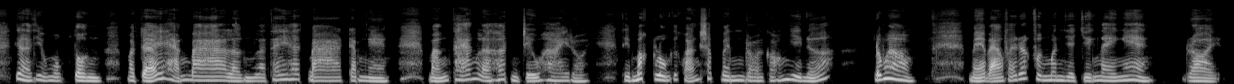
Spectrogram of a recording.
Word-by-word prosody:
với 250 Hz, -, +3 dB
lại 180 Hz, -, +2 dB
ví -, -, -3 dB
dụ 190 Hz, -, -1 dB
1 170 Hz, -2 st, -3 dB
tuần 165 Hz, -4 st, +3 dB, 0.3 s
mà 185 Hz, -, 0 dB
trễ 170 Hz, +11 st, +5 dB
hạn 230 Hz, -5 st, 0 dB
3 185 Hz, -1 st, +2 dB
lần 155 Hz, -1 st, 0 dB
là 155 Hz, -, -2 dB
thấy 210 Hz, +8 st, -2 dB
hết 235 Hz, 0 st, -2 dB
300.000, 165 Hz, -2 st, -1 dB, 0.4 s
mà 160 Hz, -2 st, +2 dB
tháng 225 Hz, +4 st, +1 dB
là 170 Hz, -9 st, +1 dB
hết 220 Hz, +6 st, -2 dB
một 175 Hz, -, -2 dB
triệu 155 Hz, +1 st, +2 dB
hai 175 Hz, -2 st, -2 dB
rồi 145 Hz, -2 st, -2 dB, 0.3 s
thì 180 Hz, -, -1 dB
mất 240 Hz, +5 st, +2 dB
luôn 200 Hz, -3 st, +5 dB
cái 220 Hz, -, -7 dB
khoản -, -, -1 dB
shopping 205 Hz, -7 st, -1 dB
rồi 170 Hz, -3 st, -3 dB
còn 170 Hz, +1 st, -5 dB
cái 215 Hz, -, +2 dB
gì 170 Hz, -, +2 dB
nữa, 160 Hz, -, 0 dB, 0.5 s
đúng -, -, +5 dB
hông? 215 Hz, -, +5 dB, 0.6 s
Mẹ 155 Hz, 0 st, +3 dB
bạn 155 Hz, 0 st, +4 dB
phải 185 Hz, +3 st, -3 dB
rất 265 Hz, +2 st, +1 dB
phân 200 Hz, -4 st, 0 dB
minh 195 Hz, -1 st, +1 dB
về 170 Hz, -2 st, 0 dB
chuyện 165 Hz, +3 st, -2 dB
này 170 Hz, -2 st, +1 dB
nghe, 190 Hz, -2 st, +2 dB, 0.4 s
rồi. 155 Hz, -4 st, +1 dB
180 Hz, 230 wpm, -21 LUFS, 165-205 Hz, 0.6 s, trễ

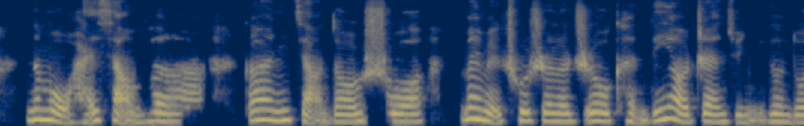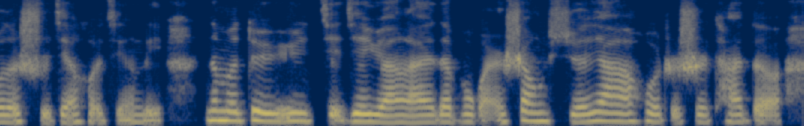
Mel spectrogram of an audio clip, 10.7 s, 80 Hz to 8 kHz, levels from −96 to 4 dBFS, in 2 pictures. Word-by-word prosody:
那 230 Hz, -, +2 dB
么 230 Hz, -3 st, +6 dB
我 -, -, +1 dB
还 -, -, -1 dB
想 215 Hz, -6 st, +1 dB
问 200 Hz, -1 st, +1 dB
啊， -, -, -5 dB, 0.4 s
刚 220 Hz, +2 st, +2 dB
才 230 Hz, -, +5 dB
你 225 Hz, -, +4 dB
讲 225 Hz, -, -1 dB
到 180 Hz, +1 st, 0 dB
说 185 Hz, -1 st, -1 dB, 0.2 s
妹 250 Hz, +1 st, +5 dB
妹 215 Hz, -, +4 dB
出 210 Hz, -, 0 dB
生 200 Hz, -1 st, 0 dB
了 190 Hz, 0 st, 0 dB
之 200 Hz, -, +1 dB
后， 195 Hz, -, +2 dB
肯 200 Hz, +2 st, -5 dB
定 220 Hz, +2 st, +1 dB
要 235 Hz, -6 st, +4 dB
占 185 Hz, 0 st, -1 dB
据 175 Hz, -, -6 dB
你 210 Hz, +4 st, -7 dB
更 185 Hz, -2 st, -2 dB
多 170 Hz, 0 st, -1 dB
的 170 Hz, 0 st, 0 dB
时 -, -, -5 dB
间 -, -, -3 dB
和 -, -, -6 dB
精 -, -, -7 dB
力。 -, -, -5 dB, 0.2 s
那 220 Hz, -, +1 dB
么 215 Hz, -1 st, +4 dB
对 205 Hz, -1 st, +4 dB
于 200 Hz, 0 st, +1 dB
姐 -, -, -3 dB
姐 190 Hz, 0 st, +4 dB
原 170 Hz, -1 st, +2 dB
来 170 Hz, +1 st, +1 dB
的 175 Hz, 0 st, 0 dB
不 180 Hz, -, -5 dB
管 185 Hz, -, -4 dB
是 185 Hz, -, -2 dB
上 200 Hz, -3 st, +2 dB
学 180 Hz, -1 st, -2 dB
呀， 195 Hz, -2 st, +2 dB
或 195 Hz, -2 st, -3 dB
者 -, -, -6 dB
是 175 Hz, -, -1 dB
她 175 Hz, 0 st, -4 dB
的， -, -, -3 dB
195 Hz, 300 characters per minute, -23 LUFS, 180-210 Hz, 0.4 s, 么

